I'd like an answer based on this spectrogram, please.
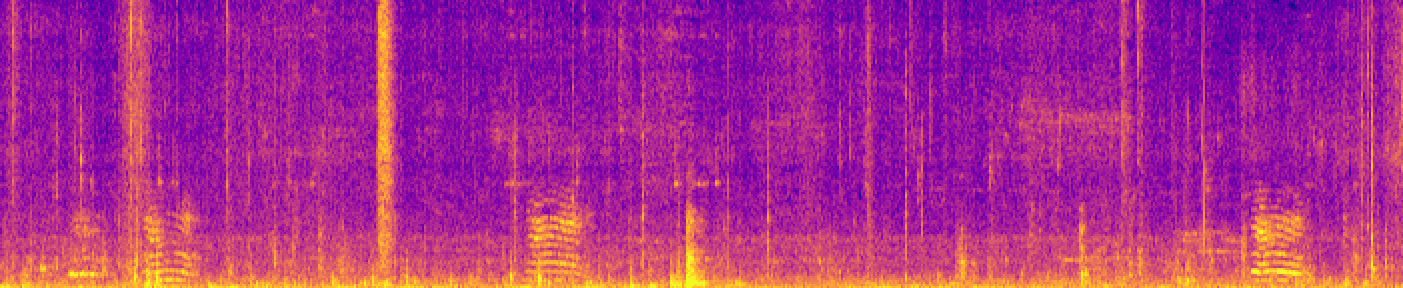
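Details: Several quavering goat bleats scattered through a farm scene, about four in all, mixed with voices, clattering knocks and a steady low hum.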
